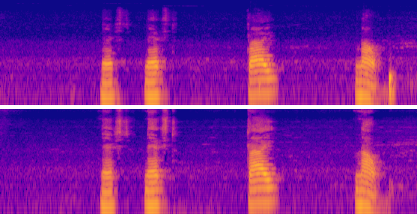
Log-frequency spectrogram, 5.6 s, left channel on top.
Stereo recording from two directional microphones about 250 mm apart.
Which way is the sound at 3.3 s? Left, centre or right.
Right.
